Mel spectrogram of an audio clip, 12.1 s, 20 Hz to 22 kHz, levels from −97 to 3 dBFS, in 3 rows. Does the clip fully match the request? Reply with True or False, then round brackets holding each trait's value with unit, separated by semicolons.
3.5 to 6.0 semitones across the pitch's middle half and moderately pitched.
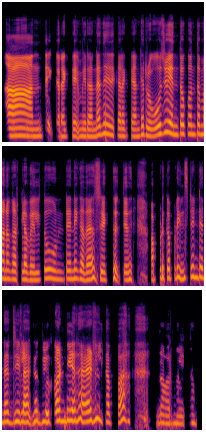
False (4.1 semitones; 230 Hz)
